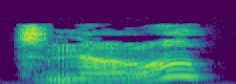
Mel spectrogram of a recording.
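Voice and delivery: sehr hoher, lauter Vogelschrei; krächz es wie ein Rabe; krächzender Rabe. A narrator's reading. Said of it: "krächzte der Rabe". (sehr hoch und laut gekrächzt)

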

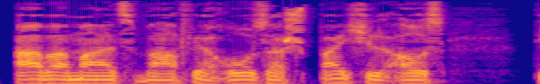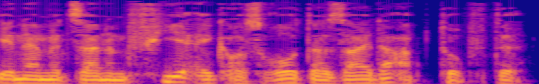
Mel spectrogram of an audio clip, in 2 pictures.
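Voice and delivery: ordinary delivery

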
